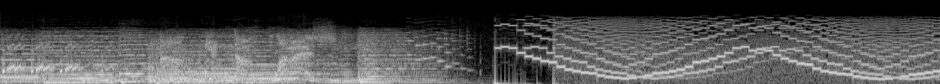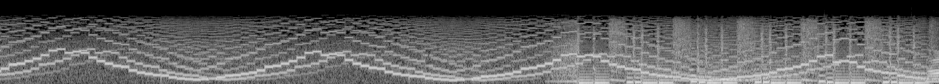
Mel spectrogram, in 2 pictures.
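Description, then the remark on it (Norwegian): A Sinclair ZX Spectrum computer loading sound: after a dense, noisy electronic burst, harsh screeching tones sweep up and down repeatedly, then break into choppy, buzzing data chatter. Loud, with no talking. “Det er litt, det er lyden av en ZX Spectrum.”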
